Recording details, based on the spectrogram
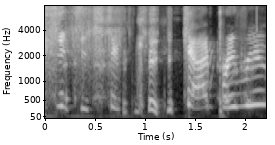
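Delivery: halting, very high, drawn-out, slow stammer. Retelling knocking on car windows to offer prayer: imitating own past stutter. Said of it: "stutter like crazy".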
